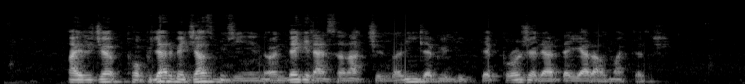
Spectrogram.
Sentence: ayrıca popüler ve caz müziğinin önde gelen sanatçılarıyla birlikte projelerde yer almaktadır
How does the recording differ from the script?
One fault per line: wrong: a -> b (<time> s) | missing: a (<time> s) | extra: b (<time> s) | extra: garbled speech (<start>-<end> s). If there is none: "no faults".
no faults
